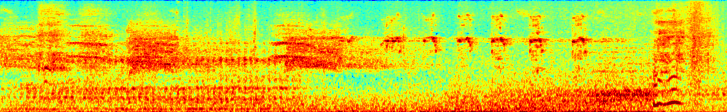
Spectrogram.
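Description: Birds chirping over a steady outdoor background, with a quick run of short, repeated high chirps in the second half.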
